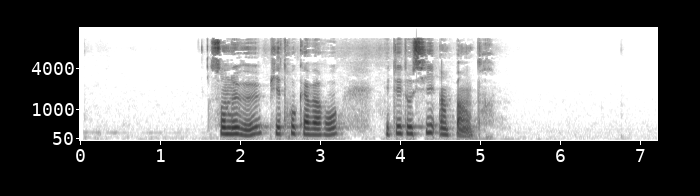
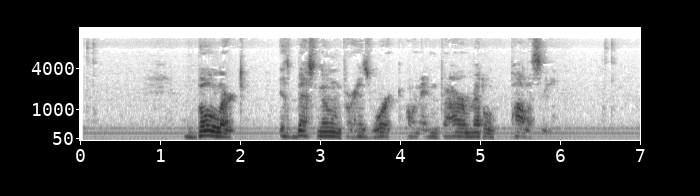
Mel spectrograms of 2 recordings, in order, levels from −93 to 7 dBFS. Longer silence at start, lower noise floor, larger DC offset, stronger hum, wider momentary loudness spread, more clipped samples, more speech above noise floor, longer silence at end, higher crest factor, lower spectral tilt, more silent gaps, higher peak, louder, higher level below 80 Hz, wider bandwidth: first, 1.65 s vs 1.3 s; first, -77 dBFS vs -49 dBFS; neither; second, none vs 60 Hz at -40 dBFS; second, 14 LU vs 18 LU; neither; first, 57 dB vs 30 dB; first, 2.1 s vs 1.1 s; about the same, 24 dB vs 20 dB; second, -3 dB/octave vs -6 dB/octave; neither; about the same, 0 dBFS vs -2 dBFS; about the same, -19 LUFS vs -19 LUFS; second, -64 dBFS vs -52 dBFS; about the same, 11.5 kHz vs 11.5 kHz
